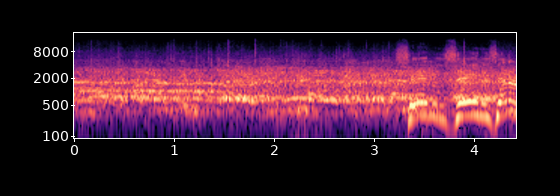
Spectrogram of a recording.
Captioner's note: fans chanting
